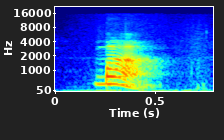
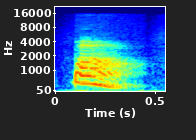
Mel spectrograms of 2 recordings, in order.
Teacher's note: So it's a falling tone. Starts a little bit higher and falls down. It doesn't necessarily have to start quite as high as your first tone, ma, but if you can get pretty close to that where it's starting from and then let it drop down, it'll be a lot clearer. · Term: fourth tone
